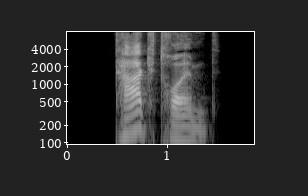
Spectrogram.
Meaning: inflection of tagträumen: 1. third-person singular present 2. second-person plural present 3. plural imperative
- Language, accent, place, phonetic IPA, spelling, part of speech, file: German, Germany, Berlin, [ˈtaːkˌtʁɔɪ̯mt], tagträumt, verb, De-tagträumt.ogg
